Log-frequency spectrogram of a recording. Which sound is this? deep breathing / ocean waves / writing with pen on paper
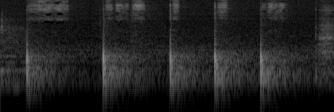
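writing with pen on paper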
